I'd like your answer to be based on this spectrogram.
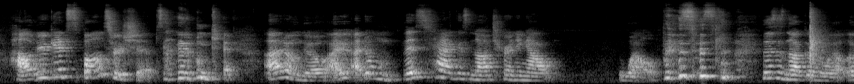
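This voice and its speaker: Speaking fairly slowly in a high voice with very wide pitch swings, a woman with a non-native accent is heard over noticeable background noise. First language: not English. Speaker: booktuber. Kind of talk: casual talk to camera.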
